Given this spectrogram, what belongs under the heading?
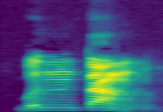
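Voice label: "bentang", Malay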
